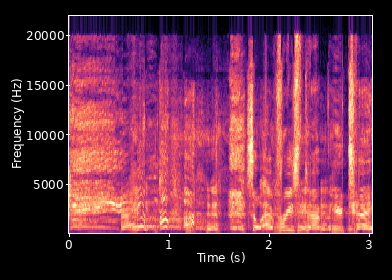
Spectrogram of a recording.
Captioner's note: laughter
